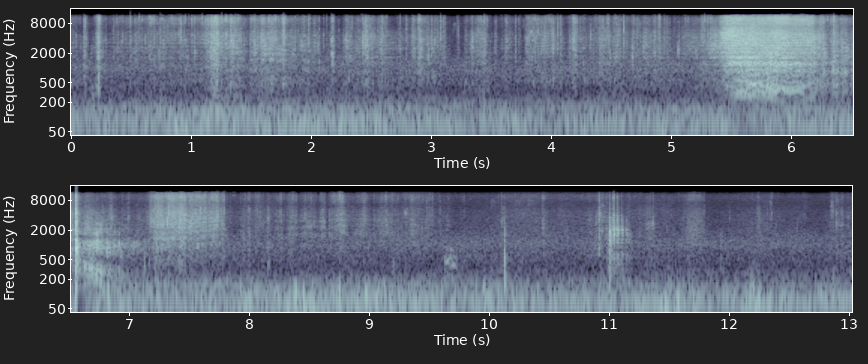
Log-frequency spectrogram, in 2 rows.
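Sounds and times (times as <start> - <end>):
paper napkin crinkling: 0.0 - 9.6
person blowing nose: 5.3 - 6.6.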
